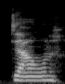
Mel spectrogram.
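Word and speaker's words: Dôn: Down, I believe, is the pronunciation, but I'm probably continuing my Welsh mispronunciation theme today.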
